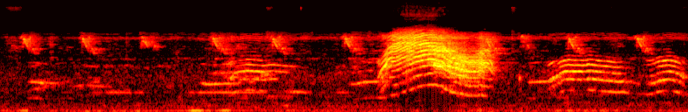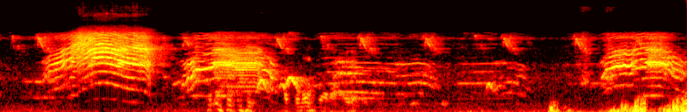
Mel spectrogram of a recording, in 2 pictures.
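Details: Two cats, one black and one white, threatening each other in a treetop; long wavering harmonic yowls alternate with shorter moaning calls, swelling loud every few seconds, over faint background noise and a brief thump at the end.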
